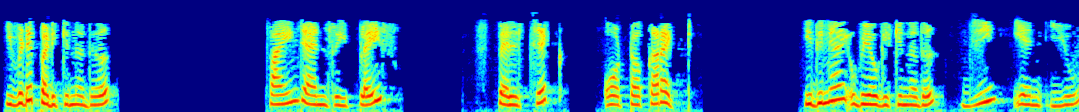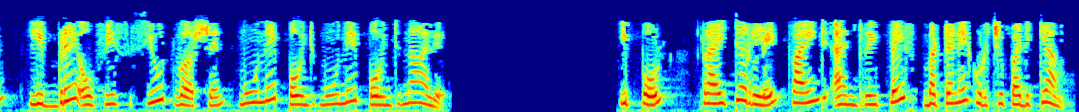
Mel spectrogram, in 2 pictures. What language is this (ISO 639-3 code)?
mal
